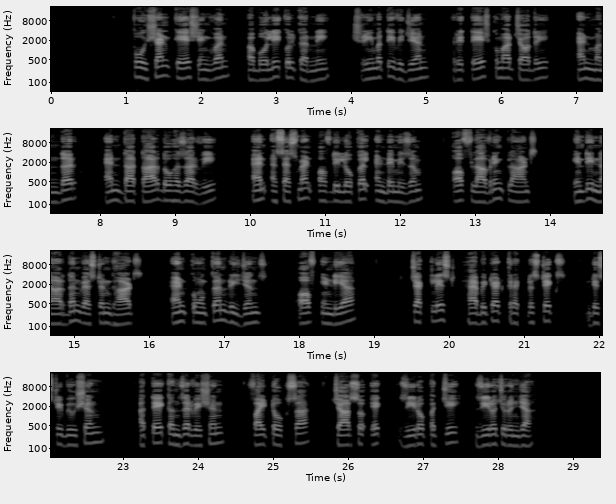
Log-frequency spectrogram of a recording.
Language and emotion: Punjabi, neutral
